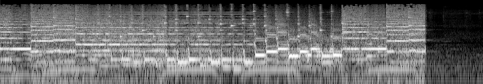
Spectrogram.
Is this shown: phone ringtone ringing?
yes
